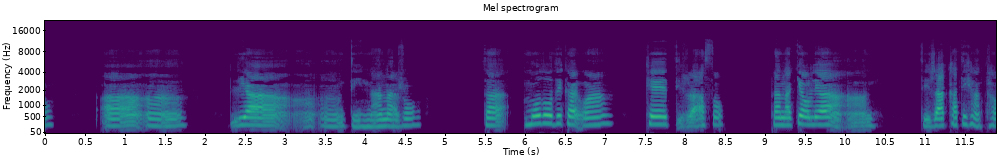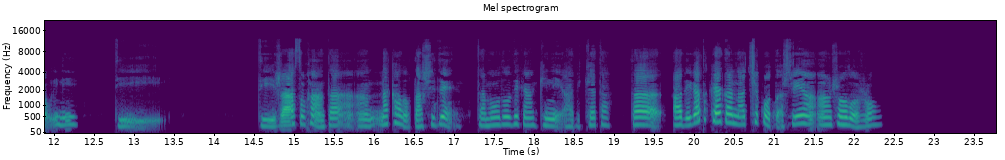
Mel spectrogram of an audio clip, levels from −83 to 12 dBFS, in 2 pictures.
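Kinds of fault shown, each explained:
HE-AAC compression: The top end sounds rebuilt rather than recorded, with nothing above about 12.3 kHz and gritty, metallic sibilance. It's likely HE-AAC copying lower bands upward to fake the treble, and the damage is plain enough to fit a bitrate near 16 kbps.
pre-echo: At 20.34 s a hiss of about 41 ms creeps in just before a sharp attack, which then lands soft and smeared. The codec spread its noise across the whole block, so the quiet moment ahead of the hit got filled too.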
